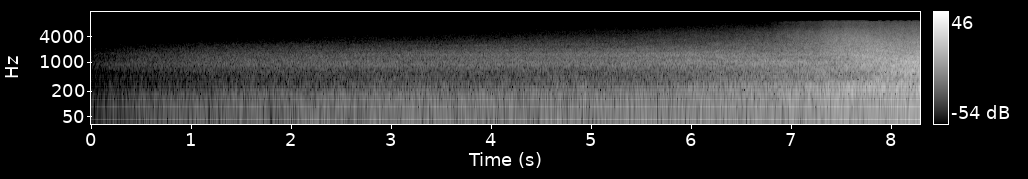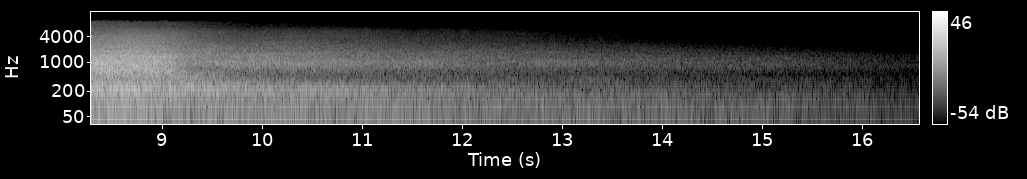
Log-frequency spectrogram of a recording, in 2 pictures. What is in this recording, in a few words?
Transportation Automobiles, Car By And Away, Dry Road, 45mph; Car Sound Effects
